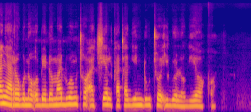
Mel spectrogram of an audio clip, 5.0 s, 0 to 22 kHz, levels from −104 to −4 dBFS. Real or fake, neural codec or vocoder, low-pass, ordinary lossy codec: fake; codec, 44.1 kHz, 7.8 kbps, Pupu-Codec; 19.8 kHz; none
